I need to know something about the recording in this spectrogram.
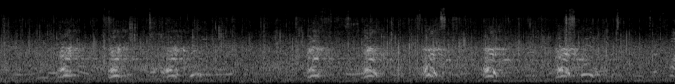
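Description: A dog barks loudly several times, close by.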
